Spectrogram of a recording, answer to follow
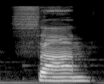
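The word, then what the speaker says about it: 三: Sun, sun, sun, there is first tone. So we need to pronounce like this. Sun, sun means 3.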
